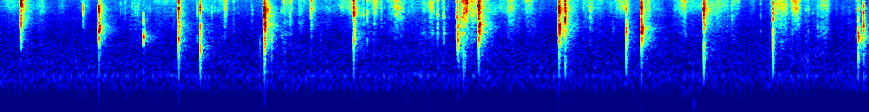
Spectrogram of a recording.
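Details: Joint cracking compilation of knuckles, necks, toes, backs, wrists and ankles: about fifteen sharp, dry pops and cracks in quick, irregular succession in a quiet room.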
